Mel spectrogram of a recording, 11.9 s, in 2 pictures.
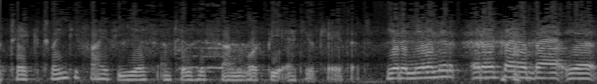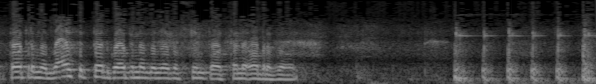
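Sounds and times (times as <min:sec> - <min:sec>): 
speech: 0:00.0 - 0:09.2
knocking on a door: 0:10.5 - 0:11.9.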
